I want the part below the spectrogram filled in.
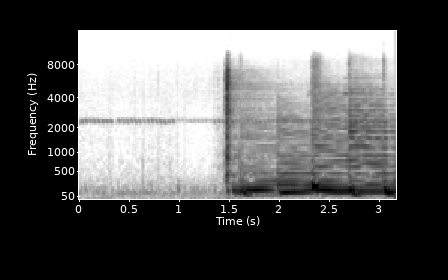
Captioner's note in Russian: Звук: включения магнитофона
